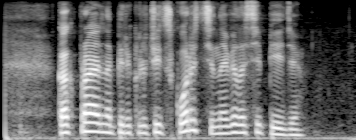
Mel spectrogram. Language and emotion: Russian, neutral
